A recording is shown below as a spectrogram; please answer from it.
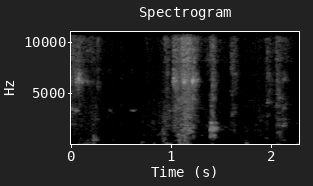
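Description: Near silence: room tone, with one faint brief sound about a second in.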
